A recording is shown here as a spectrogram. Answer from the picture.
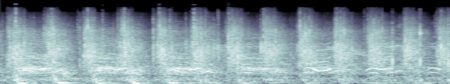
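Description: A large audience applauds and cheers loudly and continuously for fiddler Woody Paul, the roar swelling in a steady rhythmic pulse about twice a second, like clapping or chanting in unison.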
